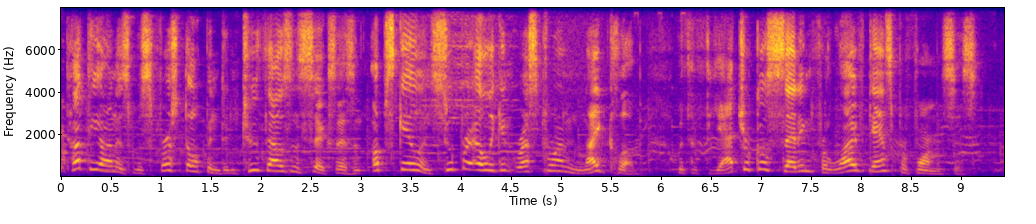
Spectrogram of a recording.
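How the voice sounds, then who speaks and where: A man's extremely high voice with very wide pitch swings, a moderate pace and hardly any pauses, music playing in the background. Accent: American. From United States. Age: 60s. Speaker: food vlogger. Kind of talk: scripted narration.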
